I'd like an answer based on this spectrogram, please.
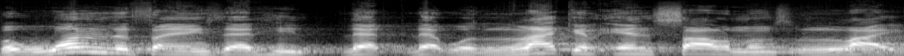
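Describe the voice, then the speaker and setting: Noticeable background noise and audible room echo surround this man. He speaks at a fairly high pitch with ordinary pitch variation. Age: 70s. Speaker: pastor. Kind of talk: sermon. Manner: halting.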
